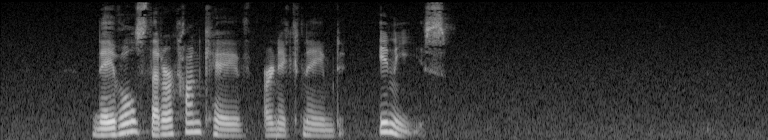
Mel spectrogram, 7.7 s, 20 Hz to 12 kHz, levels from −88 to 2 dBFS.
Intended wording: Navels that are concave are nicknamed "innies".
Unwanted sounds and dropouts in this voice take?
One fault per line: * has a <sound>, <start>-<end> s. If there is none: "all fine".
all fine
